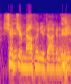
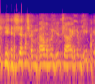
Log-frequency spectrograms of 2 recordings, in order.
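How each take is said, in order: First: Laughing through a mock threat; high, laughing taunt. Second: High-pitched laughing repeat. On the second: Retold or imitated. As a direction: giggle through the taunt.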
